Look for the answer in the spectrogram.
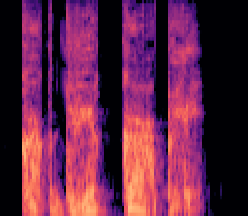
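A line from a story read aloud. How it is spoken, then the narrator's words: Whisper then yell. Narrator (Russian): Прошептал лохматый и заорал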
